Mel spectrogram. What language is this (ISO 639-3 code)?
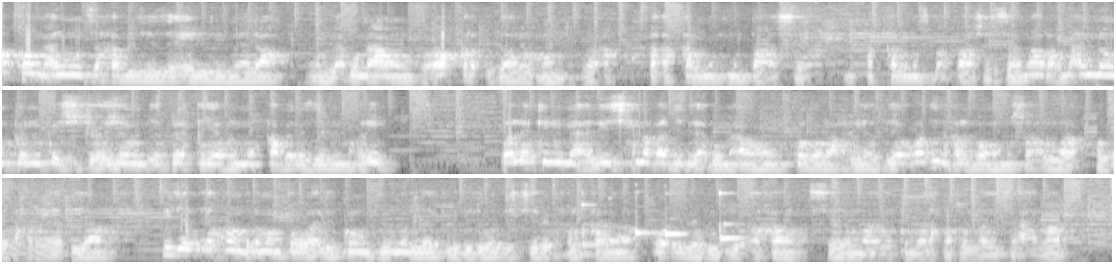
ara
